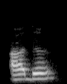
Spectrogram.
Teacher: दाल पे कलकला होगा, अद यानी पलट के आवाज आएगी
